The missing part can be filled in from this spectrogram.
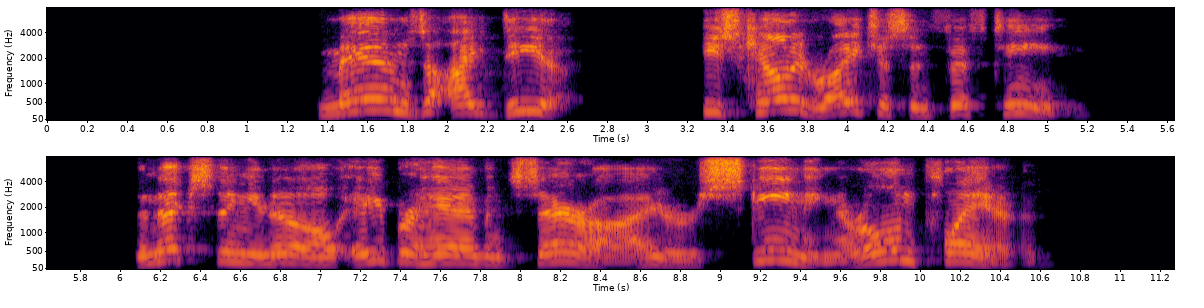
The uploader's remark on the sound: Sermon delivered at Pilgrim Baptist Church on Sunday, July 10, 2022 at 11:15 am.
